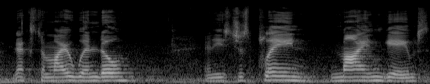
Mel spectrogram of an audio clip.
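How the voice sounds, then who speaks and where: A woman with a fairly low pitch speaks at a very slow pace, with audible room echo. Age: 80s+. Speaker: resident speaking at public comment. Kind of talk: public comment at council meeting. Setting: city council meeting room. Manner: halting, emotional.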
